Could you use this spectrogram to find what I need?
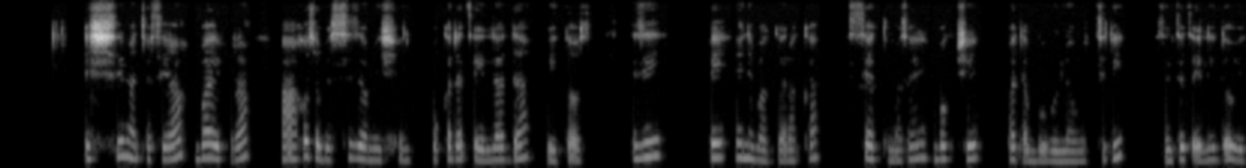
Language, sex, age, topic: Gamo, female, 25-35, government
